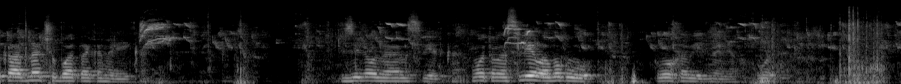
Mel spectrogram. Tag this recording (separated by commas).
canary calling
